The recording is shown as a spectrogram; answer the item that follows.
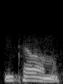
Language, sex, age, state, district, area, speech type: Marathi, female, 30-45, Maharashtra, Washim, rural, conversation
